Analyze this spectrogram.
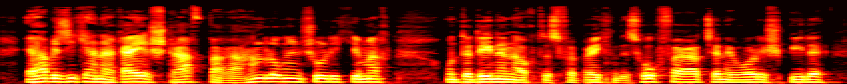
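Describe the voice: Fairly even intonation in plain reading aloud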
